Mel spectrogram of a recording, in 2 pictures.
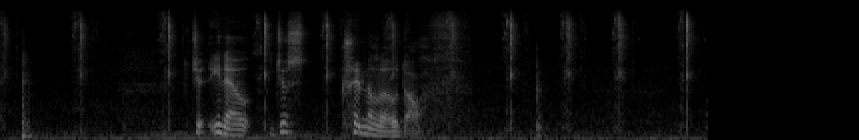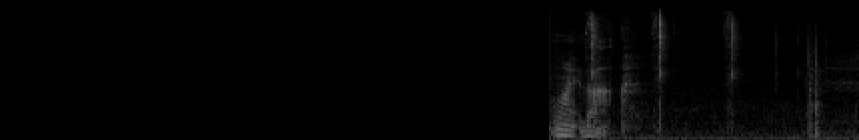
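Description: Scissors snip repeatedly through soft wadding.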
